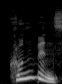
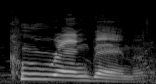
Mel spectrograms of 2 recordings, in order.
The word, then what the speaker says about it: Khruangbin: It's a Thai word that sort of means airplane, and it is a tough one for even die-hard fans to pronounce. I was calling it, like, Khruangbin. Khruangbin.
